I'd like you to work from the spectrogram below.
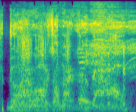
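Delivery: low, pushy, anything-but-calm insistent tone. Acting out how a pregnant woman asks for ice cream, imitating a not-calm demand. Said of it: "they don't ask for it in that calm a voice".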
